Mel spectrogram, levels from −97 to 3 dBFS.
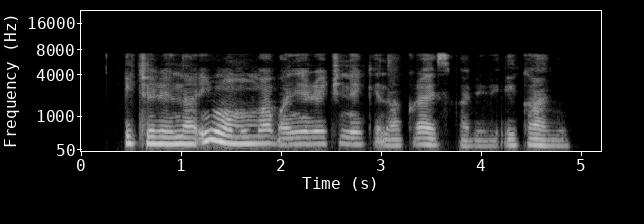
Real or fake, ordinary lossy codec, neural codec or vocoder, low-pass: fake; none; codec, 16 kHz, 8 kbps, FreqCodec, smaller model; 7.2 kHz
